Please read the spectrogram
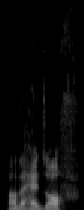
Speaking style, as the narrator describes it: shouted the Queen

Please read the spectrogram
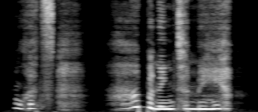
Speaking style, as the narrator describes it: Sunset sighed

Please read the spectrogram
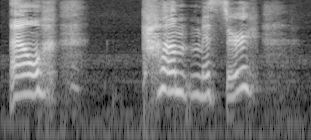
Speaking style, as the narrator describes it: Cindy pleaded

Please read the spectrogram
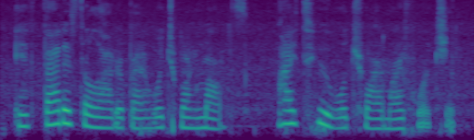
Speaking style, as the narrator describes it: he said

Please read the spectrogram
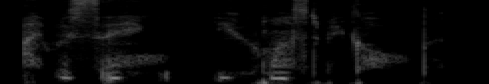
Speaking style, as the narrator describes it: she whispered

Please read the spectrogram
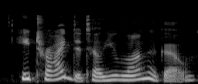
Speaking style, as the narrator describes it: said the man

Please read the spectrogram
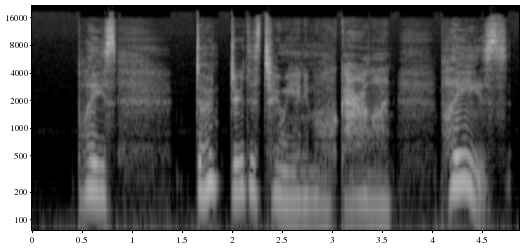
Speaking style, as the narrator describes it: he begged, his voice shallow and desperate

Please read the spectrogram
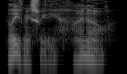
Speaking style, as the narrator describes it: murmured

